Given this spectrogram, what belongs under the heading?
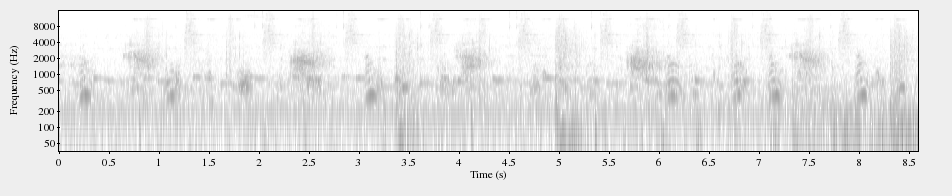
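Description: Dogs bark repeatedly in the fantasy video game Of Orcs and Men, sharp yelps recurring roughly every second over a steady droning game background, with clattering combat crashes mixed in.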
